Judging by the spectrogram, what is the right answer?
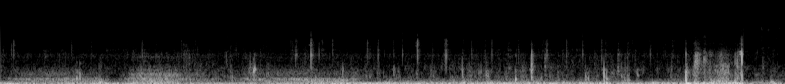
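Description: Underwater sound picked up by a diver's camera: a continuous low, muffled rumble of water moving around the camera, dotted all through with scattered sharp clicks and ticks.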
